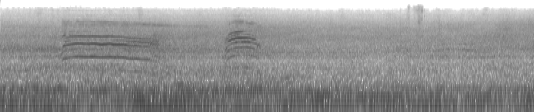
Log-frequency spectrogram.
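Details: Young cat playing with a moth gives a long, level, slightly falling meow lasting over a second, then a shorter arched meow, over constant low rumbling background noise.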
